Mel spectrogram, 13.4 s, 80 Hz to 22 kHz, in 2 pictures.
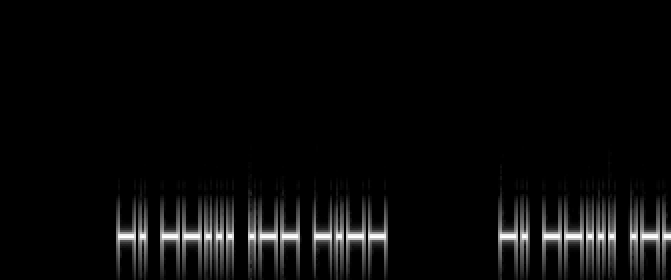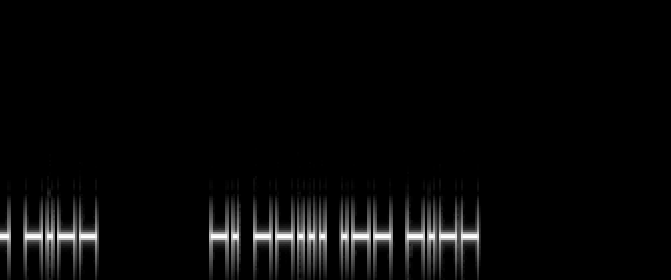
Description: Morse code, heard as a keyed tone, about 22 wpm, 700 Hz. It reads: N7WY N7WY N7WY
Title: USA Call Signs - 4 Characters - Repeated 3x - 22wpm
